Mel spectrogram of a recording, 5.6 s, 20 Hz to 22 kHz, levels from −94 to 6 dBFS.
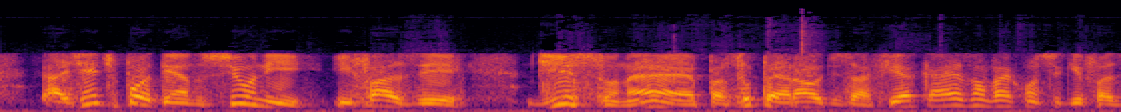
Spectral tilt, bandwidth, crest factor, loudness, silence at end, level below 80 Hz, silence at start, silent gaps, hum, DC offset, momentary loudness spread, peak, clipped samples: -4.5 dB/octave; 13 kHz; 16 dB; -18 LUFS; 0 s; -50 dBFS; 0 s; none; none; under 0.1%; 6 LU; -4 dBFS; under 0.1%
